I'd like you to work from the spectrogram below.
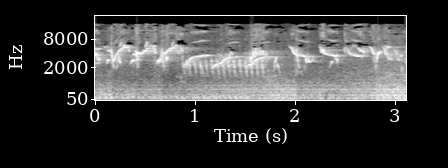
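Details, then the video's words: Short burst of canary song from a '3 in 1' tutoring mix: bright rising whistled slurs repeated a few times, followed by quick high chips, with low rumbling noise behind. "KENARI GACOR | CANARY SINGING"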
